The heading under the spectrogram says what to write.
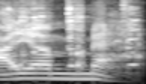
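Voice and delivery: mechanical, robot-style speech, pitched low. Retelling what Big Cass said, the speaker does Big Cass's robotic voice. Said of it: "talking in his robotic voice".

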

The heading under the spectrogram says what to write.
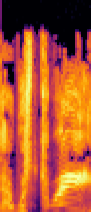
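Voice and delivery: acted-out, shrill, high, loud, whiny pleading complaint. Retelling a wrestler arguing with the ref: imitating someone whinging at a ref. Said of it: "pleading with him".

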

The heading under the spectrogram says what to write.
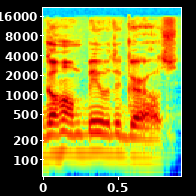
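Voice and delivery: ordinary talk

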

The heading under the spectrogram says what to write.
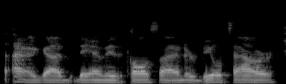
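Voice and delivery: ordinary talk

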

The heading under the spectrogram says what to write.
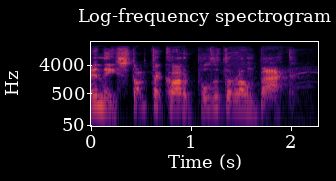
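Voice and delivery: put-on accidental slip into an Austrian accent. Ordering a driver to bring the car around: accidental Austrian accent. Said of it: "I'm Austrian now".

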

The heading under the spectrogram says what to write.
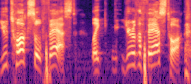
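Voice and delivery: mock exasperated, put-on weary tone.

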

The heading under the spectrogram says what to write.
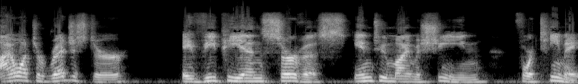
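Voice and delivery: ordinary delivery

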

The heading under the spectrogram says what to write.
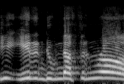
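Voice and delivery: put-on shrill New York accent, very high and loud. Imitating fans reacting to the fallout, in a Larry David-style accent. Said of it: "I don't know why I'm doing this accent".

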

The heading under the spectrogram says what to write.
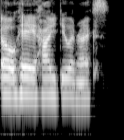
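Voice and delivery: ordinary talk, nothing marked

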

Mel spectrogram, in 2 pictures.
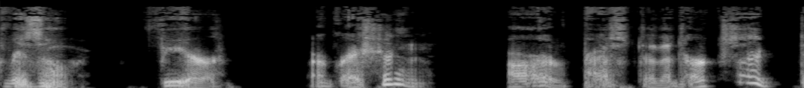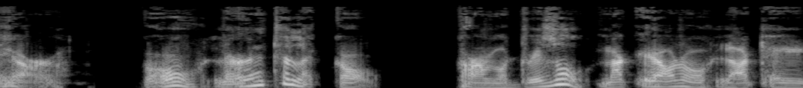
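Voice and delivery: put-on tiny sage voice. Guessing whether something is a drizzle, the speaker tries a Yoda impression. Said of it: "Yoda? I don't think so. Nice try".

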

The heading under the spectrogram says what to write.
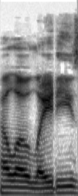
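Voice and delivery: put-on super creepy voice. Retelling a wrestler's ring entrance line: Val Venis super creepy voice. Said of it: "in his super creepy voice".

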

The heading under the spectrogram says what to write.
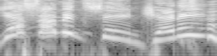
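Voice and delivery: very high, loud outburst, stretched long. Retelling a TV scene where a character answers if she's insane: imitating Agnes yelling. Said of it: "Agnes just yells".

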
